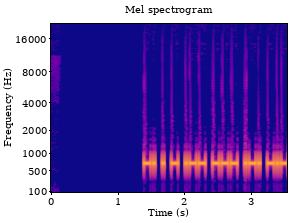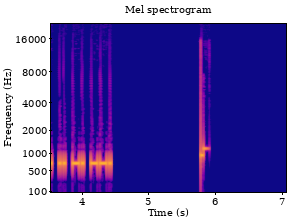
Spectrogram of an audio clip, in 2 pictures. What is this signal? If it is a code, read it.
Morse code, heard as a keyed tone, about 36 wpm, 700 Hz. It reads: NETWORKING
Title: Practice QSO - Exchange 3 - More Info - 35wpm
